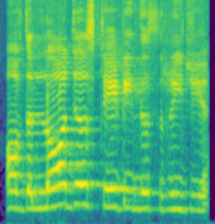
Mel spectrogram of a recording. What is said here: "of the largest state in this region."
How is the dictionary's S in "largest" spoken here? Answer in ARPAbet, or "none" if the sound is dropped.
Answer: none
